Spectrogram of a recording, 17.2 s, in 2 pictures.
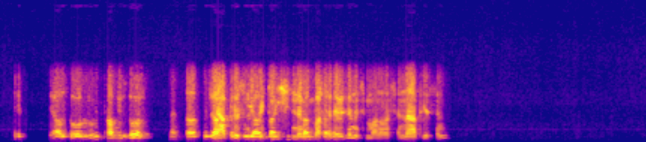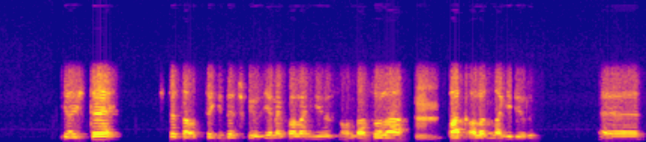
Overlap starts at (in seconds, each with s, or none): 2.8 s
